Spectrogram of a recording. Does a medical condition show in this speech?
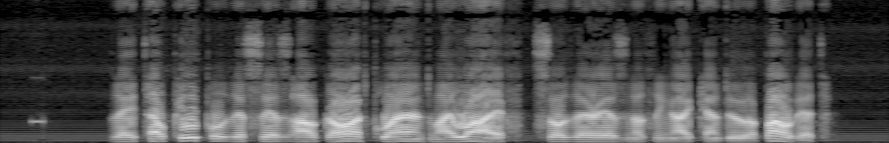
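Yes: athetoid cerebral palsy; birth oxygen loss over an hour.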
